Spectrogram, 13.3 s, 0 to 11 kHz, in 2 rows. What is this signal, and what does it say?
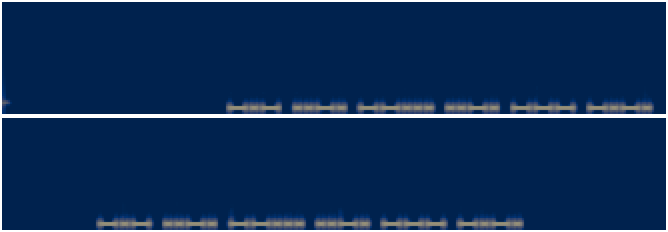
Morse code, heard as a keyed tone, about 22 wpm, 700 Hz. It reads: KF7FOC KF7FOC
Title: USA Call Signs - 6 Characters - Repeated 2x - 22wpm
